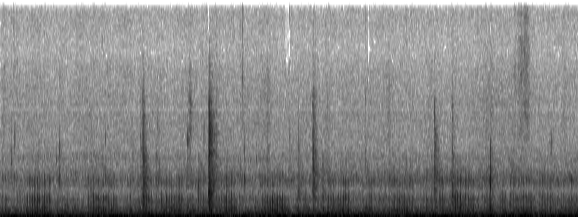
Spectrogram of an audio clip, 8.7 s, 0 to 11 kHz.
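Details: Purr of a Maine Coon cat while nursing, kittens 43 days old; a continuous, deep, evenly pulsing rumble with occasional light ticks and rustling sounds.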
